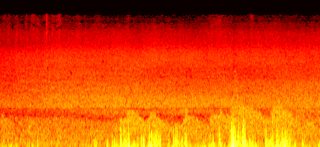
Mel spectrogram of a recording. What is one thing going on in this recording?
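A mountain stream rushes in the distance.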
